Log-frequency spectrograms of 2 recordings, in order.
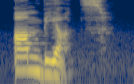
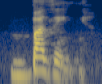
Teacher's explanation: notice the soft b and position of the lips within the word ambiance as opposed to the b in the english word buzzing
